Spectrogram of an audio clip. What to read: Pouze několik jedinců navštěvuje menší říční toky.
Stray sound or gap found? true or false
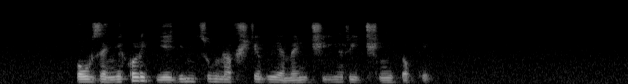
false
